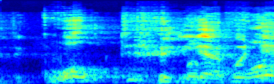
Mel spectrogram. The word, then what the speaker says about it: GWOAT: I thought she pronounced it as quote. Quote. Yeah, quote. Greatest woman of all time. Yeah, but how she said it was like quote. Like the GWOAT. It sounded like she said quote.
